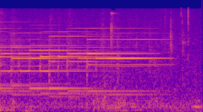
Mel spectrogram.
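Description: A chord of high, steady electronic tones, held for about a second and a half and then fading out.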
